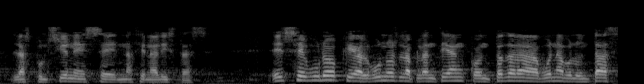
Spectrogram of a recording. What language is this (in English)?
Spanish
